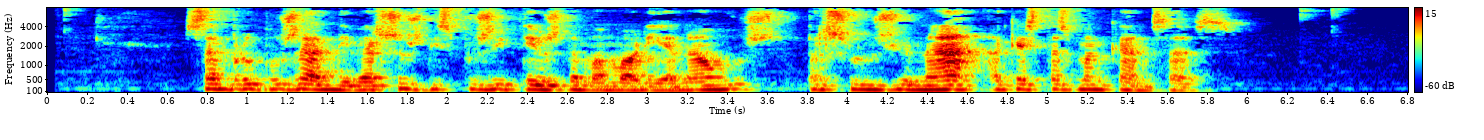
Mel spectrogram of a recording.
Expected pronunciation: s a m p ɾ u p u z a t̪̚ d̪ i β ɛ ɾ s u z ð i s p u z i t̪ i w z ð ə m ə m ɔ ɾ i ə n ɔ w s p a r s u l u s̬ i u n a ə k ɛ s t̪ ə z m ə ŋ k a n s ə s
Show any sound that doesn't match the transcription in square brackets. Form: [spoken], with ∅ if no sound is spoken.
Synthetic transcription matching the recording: s a m p ɾ u p u z a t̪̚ d̪ i β ɛ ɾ s u z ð i s p u z i t̪ i w z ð ə m ə m ɔ ɾ i ə n ɔ w s p [ə] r s u l u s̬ i u n a ə k ɛ s t̪ ə z m ə ŋ k a n s ə s

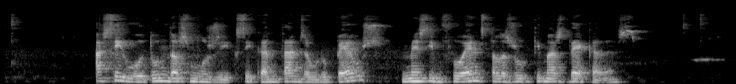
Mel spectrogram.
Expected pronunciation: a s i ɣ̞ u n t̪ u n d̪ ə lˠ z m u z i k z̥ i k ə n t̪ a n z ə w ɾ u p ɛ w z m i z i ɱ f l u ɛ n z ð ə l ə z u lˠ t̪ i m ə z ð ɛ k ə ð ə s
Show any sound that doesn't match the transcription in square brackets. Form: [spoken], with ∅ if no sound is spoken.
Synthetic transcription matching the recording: a s i ɣ̞ u [∅] t̪ u n d̪ ə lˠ z m u z i k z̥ i k ə n t̪ a n z ə w ɾ u p ɛ w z m [e] z i ɱ f l u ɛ n z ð ə l ə z u lˠ t̪ i m ə z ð ɛ k ə ð ə s

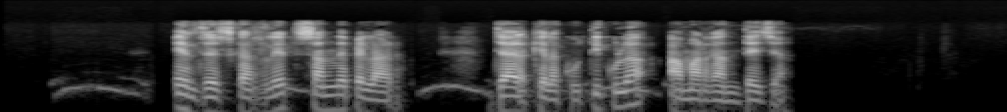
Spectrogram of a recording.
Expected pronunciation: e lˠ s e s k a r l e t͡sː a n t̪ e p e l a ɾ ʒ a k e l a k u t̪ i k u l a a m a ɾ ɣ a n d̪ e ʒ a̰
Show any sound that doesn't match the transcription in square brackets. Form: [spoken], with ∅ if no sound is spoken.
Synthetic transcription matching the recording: e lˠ [z] e s k a r l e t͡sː a n [d̪] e p e l a ɾ ʒ a k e l a k u t̪ i k u l a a m a ɾ ɣ a n [t̪] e ʒ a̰

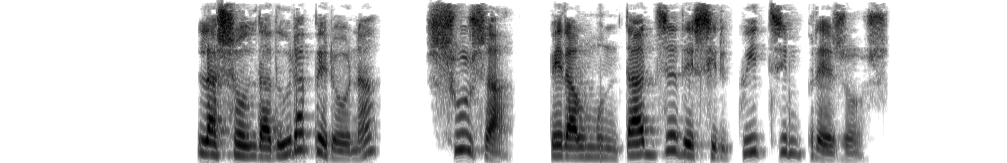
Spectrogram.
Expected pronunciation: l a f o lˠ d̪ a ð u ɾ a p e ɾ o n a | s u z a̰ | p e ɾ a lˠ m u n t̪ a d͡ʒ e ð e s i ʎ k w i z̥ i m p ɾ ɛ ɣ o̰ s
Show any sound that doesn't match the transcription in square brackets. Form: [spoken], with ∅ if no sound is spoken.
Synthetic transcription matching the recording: l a [s] o lˠ d̪ a ð u ɾ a p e ɾ o n a | s u z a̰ | p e ɾ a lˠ m u n t̪ a d͡ʒ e ð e s i [ɾ] k w i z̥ i m p ɾ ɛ [z] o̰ s

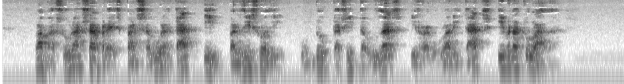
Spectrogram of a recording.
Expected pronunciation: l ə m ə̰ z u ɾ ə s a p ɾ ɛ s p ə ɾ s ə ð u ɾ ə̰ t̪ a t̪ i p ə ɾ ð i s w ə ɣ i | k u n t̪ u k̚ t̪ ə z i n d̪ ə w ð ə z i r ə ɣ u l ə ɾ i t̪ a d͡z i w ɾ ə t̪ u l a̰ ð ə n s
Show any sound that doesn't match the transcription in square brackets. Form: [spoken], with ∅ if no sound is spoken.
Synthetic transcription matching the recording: l ə m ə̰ z u ɾ ə s a p ɾ ɛ s p ə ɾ s ə [ɣ] u ɾ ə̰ t̪ a t̪ i p ə ɾ ð i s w ə [ð] i | k u n [d̪] u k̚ t̪ ə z i n d̪ ə [u] ð ə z i r ə ɣ u l ə ɾ i t̪ a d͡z i [β] ɾ ə t̪ u l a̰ ð ə [∅] s

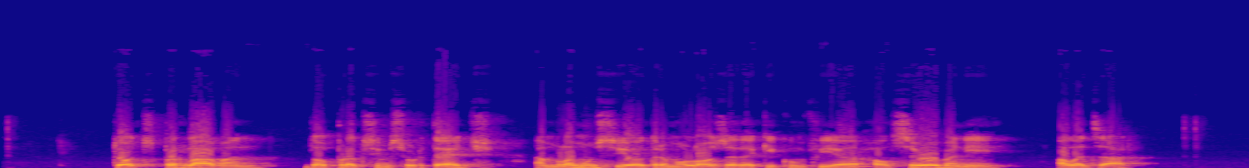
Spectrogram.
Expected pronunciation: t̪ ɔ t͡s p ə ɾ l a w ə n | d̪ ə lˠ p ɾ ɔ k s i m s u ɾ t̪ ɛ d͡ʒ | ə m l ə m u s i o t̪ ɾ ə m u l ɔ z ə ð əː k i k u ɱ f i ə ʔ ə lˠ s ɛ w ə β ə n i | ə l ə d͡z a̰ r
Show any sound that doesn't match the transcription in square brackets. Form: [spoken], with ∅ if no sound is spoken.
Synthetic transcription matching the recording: t̪ [o] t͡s p ə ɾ l a [β] ə n | d̪ ə lˠ p ɾ ɔ k s i m s u ɾ t̪ ɛ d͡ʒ | ə m l ə m u s i o t̪ ɾ ə m u l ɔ z ə ð [ə] k i k u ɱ f i ə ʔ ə lˠ s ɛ w ə β ə n i | ə l ə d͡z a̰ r

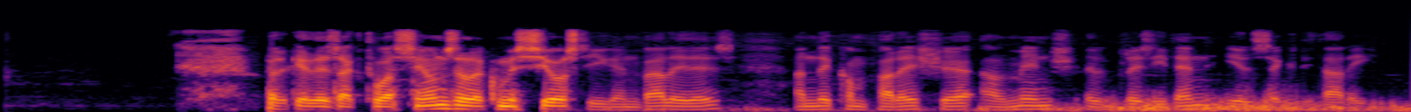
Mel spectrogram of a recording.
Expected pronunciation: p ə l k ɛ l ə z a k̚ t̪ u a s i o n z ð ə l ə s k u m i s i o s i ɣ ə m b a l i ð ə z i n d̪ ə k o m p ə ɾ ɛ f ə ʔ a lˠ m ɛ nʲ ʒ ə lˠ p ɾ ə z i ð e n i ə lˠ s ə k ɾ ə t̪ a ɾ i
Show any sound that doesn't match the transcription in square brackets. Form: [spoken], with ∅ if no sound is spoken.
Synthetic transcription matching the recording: p ə [ɾ] k ɛ l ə z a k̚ t̪ u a s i o n z ð ə l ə [∅] k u m i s i o s i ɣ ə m b a l i ð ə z [a] n d̪ ə k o m p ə ɾ ɛ [ʃ] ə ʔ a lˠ m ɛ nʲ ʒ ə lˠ p ɾ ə z i ð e n i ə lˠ s ə k ɾ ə t̪ a ɾ i

